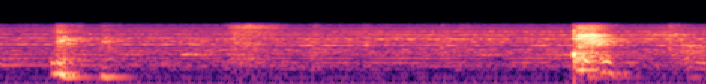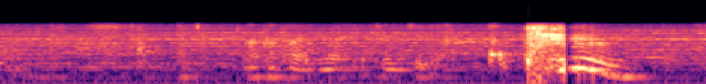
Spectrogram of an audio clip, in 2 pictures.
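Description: Sharp, explosive bursts of sneezing with a sudden intake of breath, over background music and some talk.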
